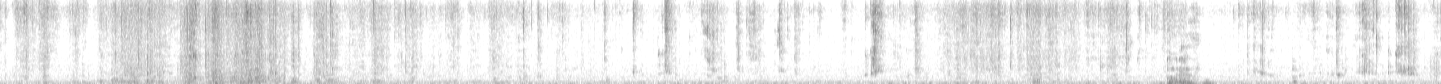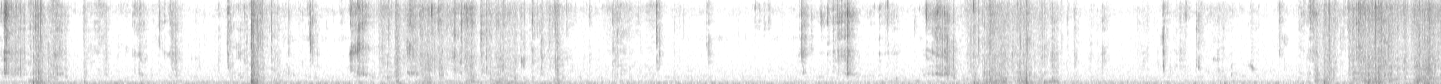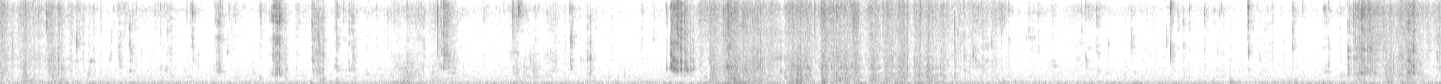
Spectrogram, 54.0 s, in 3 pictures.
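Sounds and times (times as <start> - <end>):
hand rustling plastic bag: 0.0 - 7.2, 34.4 - 37.1, 44.7 - 48.7
popcorn being chewed: 0.0 - 54.0.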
